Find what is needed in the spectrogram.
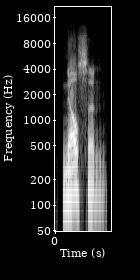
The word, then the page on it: nelson: American English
